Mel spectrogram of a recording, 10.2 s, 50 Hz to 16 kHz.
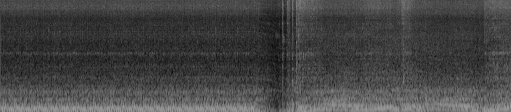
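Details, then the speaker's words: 1990 Ford Bronco Eddie Bauer 5.0 V8 4x4, 203,000+ miles, no exhaust past the rotted-off catalytic converter: steady fast-idle drone, then revs rise and fall with fuel pump and power steering pump whine tracking engine speed over loud open-exhaust rumble. "It does have a fuel pump whine and a power steering whine, so just be ready to hear squealing like you've never heard it before."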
